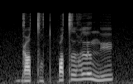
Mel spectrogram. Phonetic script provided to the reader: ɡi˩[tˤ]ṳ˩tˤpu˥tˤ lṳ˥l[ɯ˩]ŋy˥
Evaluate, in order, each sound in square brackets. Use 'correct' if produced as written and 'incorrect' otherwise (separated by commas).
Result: correct, correct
